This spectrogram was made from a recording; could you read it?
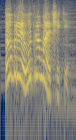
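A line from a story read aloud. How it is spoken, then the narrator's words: Cheerful. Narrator (Russian): сказал он весело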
